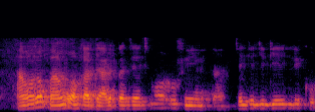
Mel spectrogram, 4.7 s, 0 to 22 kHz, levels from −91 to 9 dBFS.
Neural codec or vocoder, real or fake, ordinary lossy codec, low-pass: codec, 16 kHz, 4 kbps, FunCodec, trained on Chinese and English, 50 frames a second; fake; AAC, 32 kbps; 5.4 kHz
